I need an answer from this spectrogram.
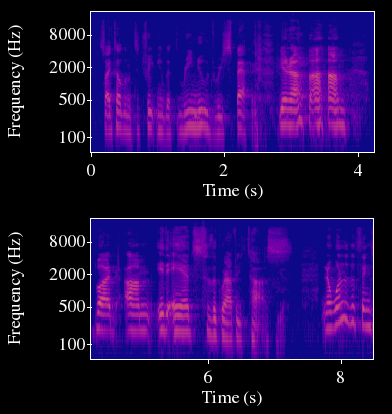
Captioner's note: laughter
